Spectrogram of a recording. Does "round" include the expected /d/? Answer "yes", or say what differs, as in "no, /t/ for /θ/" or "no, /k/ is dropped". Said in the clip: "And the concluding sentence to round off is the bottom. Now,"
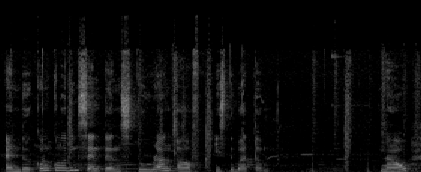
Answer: no, /d/ is dropped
